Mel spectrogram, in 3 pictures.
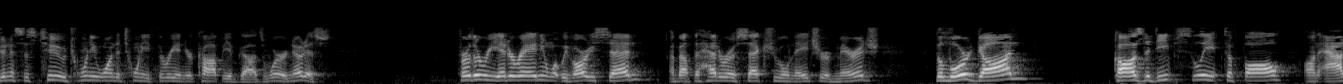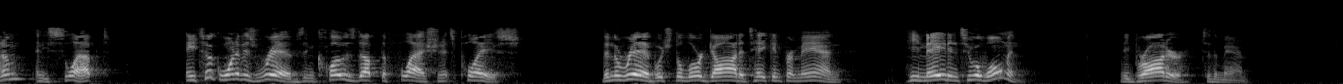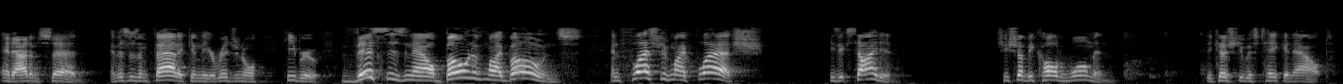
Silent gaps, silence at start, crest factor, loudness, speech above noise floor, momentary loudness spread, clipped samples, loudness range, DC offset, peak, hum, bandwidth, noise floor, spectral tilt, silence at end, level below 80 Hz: none; 0 s; 22 dB; -24 LUFS; 49 dB; 18 LU; under 0.1%; 8 LU; under 0.1%; -4 dBFS; none; 5.8 kHz; -72 dBFS; -8.5 dB/octave; 0.25 s; -72 dBFS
